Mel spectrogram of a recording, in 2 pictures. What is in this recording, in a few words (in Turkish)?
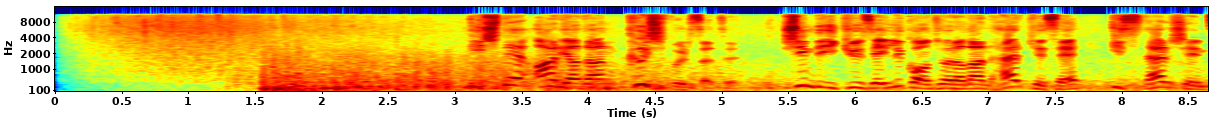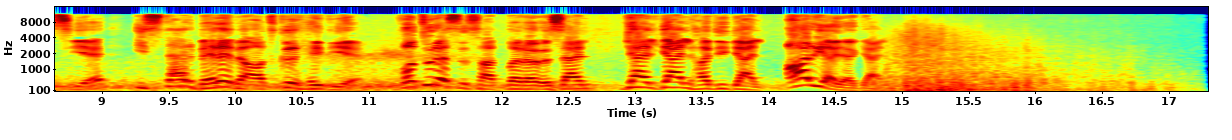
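kampanya, seslendirme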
